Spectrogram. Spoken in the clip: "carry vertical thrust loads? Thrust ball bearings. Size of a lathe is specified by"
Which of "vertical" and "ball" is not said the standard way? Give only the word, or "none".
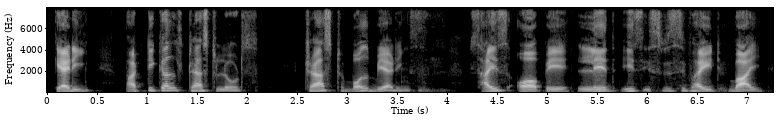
vertical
